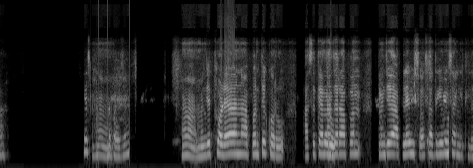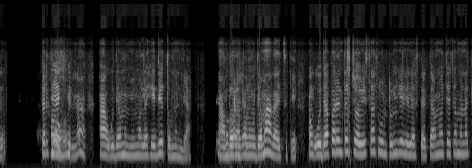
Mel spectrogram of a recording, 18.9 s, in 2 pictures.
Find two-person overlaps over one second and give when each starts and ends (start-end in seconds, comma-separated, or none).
none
